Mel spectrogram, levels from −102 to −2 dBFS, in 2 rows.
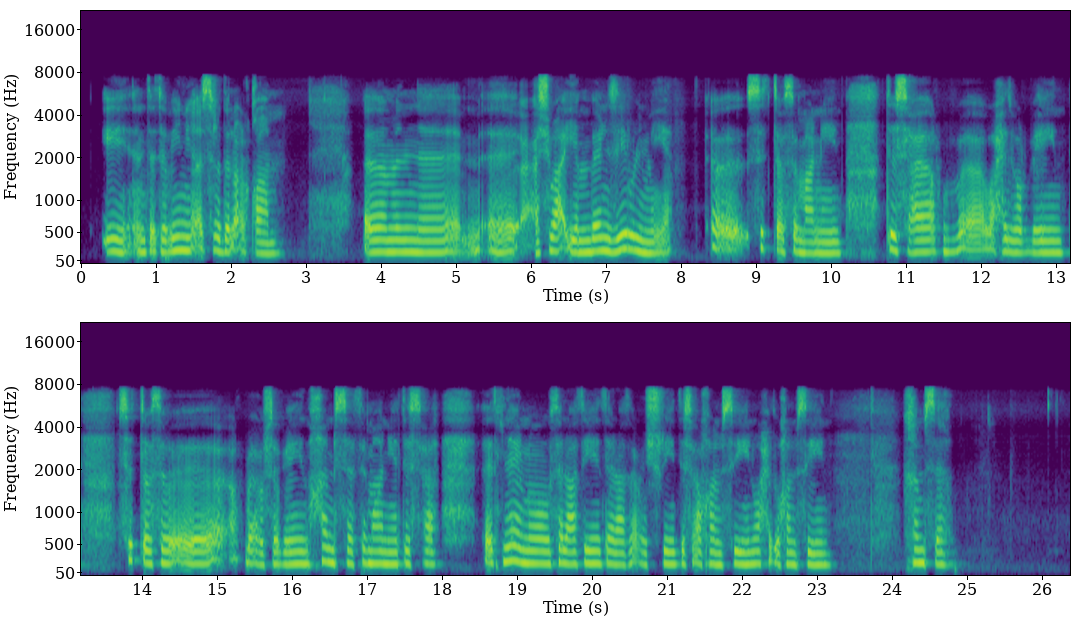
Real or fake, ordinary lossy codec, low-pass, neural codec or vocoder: real; none; none; none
